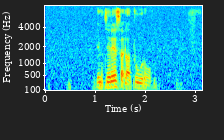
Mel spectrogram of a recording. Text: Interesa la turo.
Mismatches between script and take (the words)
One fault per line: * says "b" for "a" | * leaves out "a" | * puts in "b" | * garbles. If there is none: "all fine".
all fine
